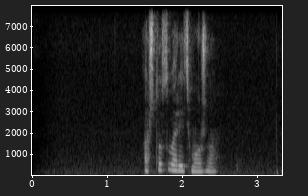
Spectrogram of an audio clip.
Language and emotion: Russian, neutral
